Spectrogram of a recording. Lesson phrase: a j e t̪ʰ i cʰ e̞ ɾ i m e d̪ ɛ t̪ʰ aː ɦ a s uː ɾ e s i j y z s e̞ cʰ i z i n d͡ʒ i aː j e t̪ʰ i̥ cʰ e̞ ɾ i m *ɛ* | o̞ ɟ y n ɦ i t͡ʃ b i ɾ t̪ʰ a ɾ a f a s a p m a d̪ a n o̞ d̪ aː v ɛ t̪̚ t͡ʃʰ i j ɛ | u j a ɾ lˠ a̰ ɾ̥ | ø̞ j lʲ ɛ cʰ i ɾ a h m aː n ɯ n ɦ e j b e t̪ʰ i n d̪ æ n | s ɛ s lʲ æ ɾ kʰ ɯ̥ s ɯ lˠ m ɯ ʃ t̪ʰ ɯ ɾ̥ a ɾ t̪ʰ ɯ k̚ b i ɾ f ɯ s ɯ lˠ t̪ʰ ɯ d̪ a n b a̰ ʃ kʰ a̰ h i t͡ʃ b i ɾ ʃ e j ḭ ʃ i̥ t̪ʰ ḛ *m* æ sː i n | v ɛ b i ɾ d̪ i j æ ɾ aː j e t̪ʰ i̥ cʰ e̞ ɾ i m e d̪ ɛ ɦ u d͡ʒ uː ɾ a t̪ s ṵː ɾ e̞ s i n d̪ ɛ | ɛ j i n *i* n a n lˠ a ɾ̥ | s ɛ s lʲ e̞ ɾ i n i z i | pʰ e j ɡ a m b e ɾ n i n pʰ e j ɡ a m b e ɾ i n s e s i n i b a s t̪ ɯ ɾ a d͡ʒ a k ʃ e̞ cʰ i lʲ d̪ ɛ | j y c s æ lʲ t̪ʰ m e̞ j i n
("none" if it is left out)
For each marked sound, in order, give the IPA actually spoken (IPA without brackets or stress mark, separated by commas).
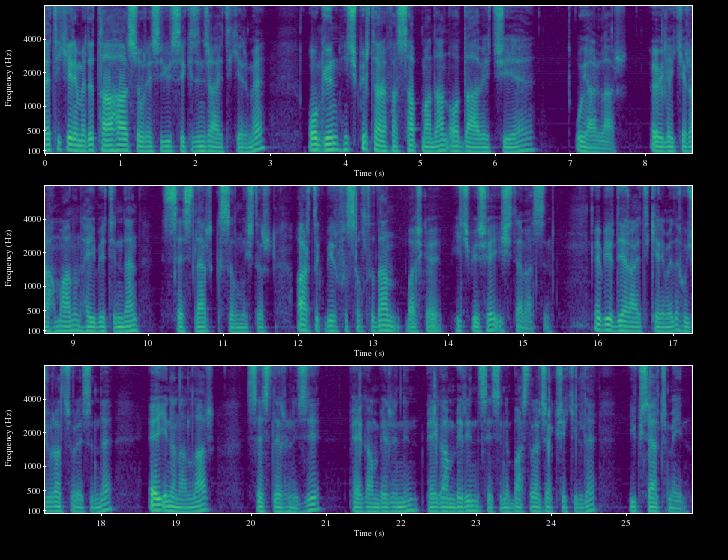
ɛ, m, a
